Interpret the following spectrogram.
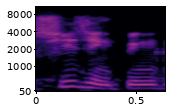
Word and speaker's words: Xi Jinping: Okay, what you can see here, the Xi Jinping had made the changes in the constitution, in the Chinese constitution, which would allow him to continue as president of China indefinitely.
